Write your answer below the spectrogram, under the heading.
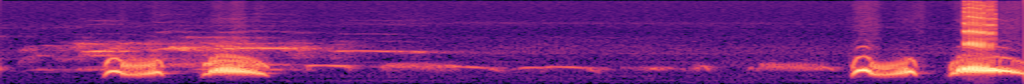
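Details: Spotted dove in energetic fast thúc gù cooing. A pair of deep coos opens, then comes a stretch of faint whistles from other birds, and another loud coo pair closes.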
